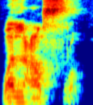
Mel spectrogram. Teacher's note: We're going to pronounce this ra heavy. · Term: tafkhim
